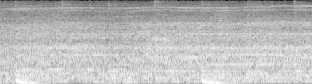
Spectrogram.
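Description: Steady background hum and whir of a running freezer, with two soft low knocks in the kitchen.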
